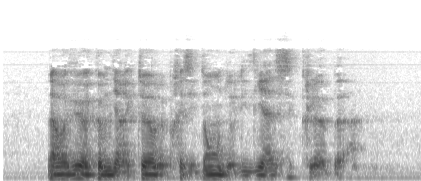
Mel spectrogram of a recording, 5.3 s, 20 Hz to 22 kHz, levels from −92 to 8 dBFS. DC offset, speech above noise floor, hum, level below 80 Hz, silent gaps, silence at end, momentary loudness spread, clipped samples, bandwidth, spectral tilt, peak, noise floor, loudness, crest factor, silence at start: under 0.1%; 38 dB; 50 Hz at -50 dBFS; -46 dBFS; none; 0.8 s; 14 LU; under 0.1%; 7.4 kHz; -7.5 dB/octave; -4 dBFS; -58 dBFS; -21 LUFS; 18 dB; 0.6 s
